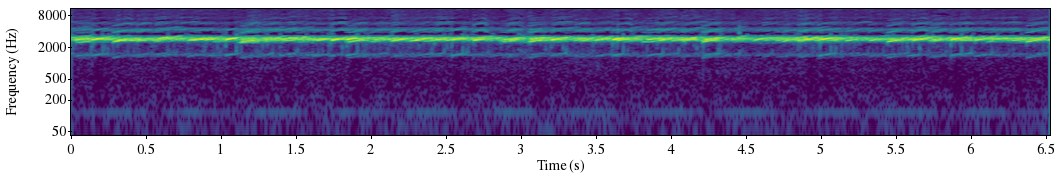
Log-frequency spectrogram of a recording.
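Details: Spring peepers calling together at night from a frog pond in early spring, their piercing high peeps blending into an unbroken, shimmering chorus with no other clear sounds.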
